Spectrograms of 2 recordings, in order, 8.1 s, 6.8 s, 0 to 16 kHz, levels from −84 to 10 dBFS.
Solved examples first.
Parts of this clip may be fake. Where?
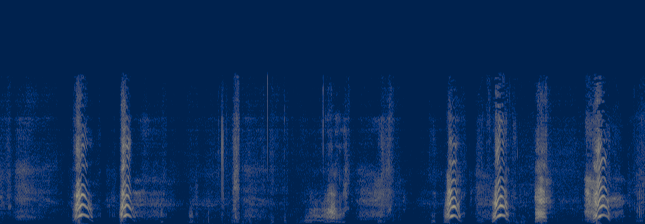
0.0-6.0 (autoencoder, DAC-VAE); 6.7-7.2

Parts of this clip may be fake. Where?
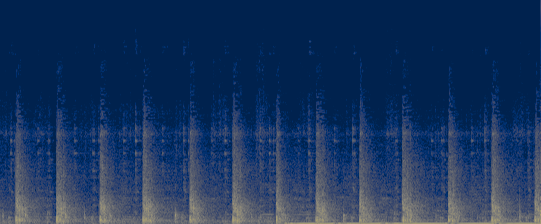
none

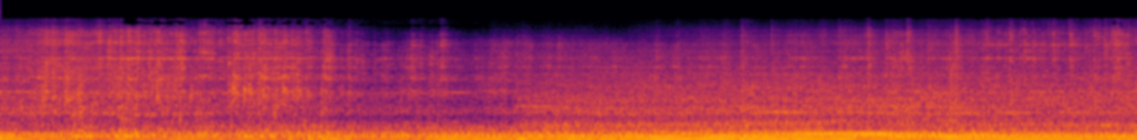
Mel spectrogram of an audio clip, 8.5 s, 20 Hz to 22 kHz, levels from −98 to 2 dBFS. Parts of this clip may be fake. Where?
0.0-0.8 (autoencoder, DAC-VAE); 3.6-7.3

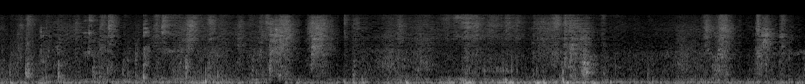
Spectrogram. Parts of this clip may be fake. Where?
1.5-6.2 (autoencoder, DAC-VAE)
